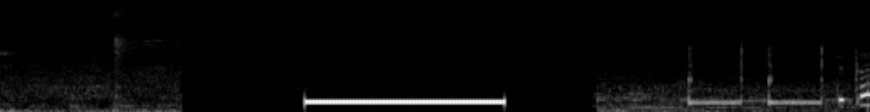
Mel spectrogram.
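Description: Telephone call tone: one steady, moderately loud electronic tone lasting about a second and a half. Silence sits on each side, with noisy background sound and short beeps before and after.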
